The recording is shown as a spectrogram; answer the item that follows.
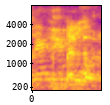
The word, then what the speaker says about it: bella figura: again, where people put on a good Bella Bella figura. figura. Bella okay, figura. I like that word, but I cannot pronounce it.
